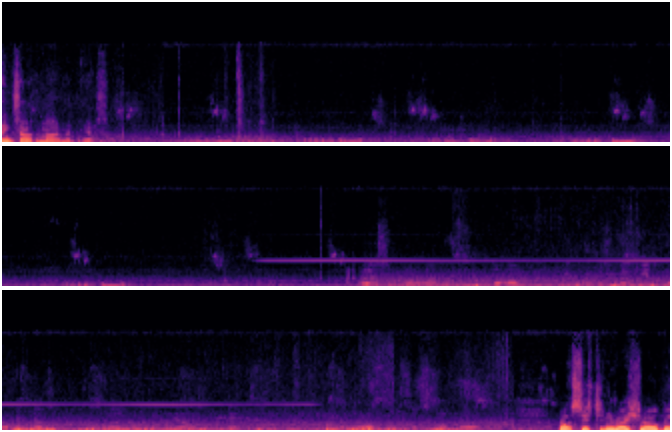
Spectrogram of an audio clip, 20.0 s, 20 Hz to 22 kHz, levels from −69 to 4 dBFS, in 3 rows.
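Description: From 9.13 s to 16.61 s a feedback whistle sits behind the sound: a thin, steady tone at 4.1 kHz, roughly 20 dB below the signal, swelling and fading slowly in level. It likely comes from a loudspeaker-to-microphone loop held just at the edge of feedback, sustaining one frequency without building up.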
